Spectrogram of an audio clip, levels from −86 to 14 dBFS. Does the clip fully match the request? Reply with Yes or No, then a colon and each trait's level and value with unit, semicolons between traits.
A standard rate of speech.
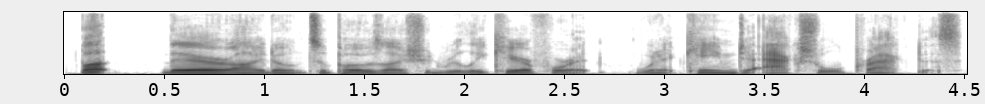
No: fast, 225 wpm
